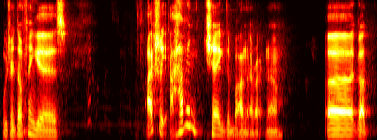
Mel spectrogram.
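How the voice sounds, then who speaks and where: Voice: medium pitch, very animated, moderate pace, vocal fry, a bit bright. A video game streamer giving casual, off-the-cuff livestream commentary, muttering reactions to the game.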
